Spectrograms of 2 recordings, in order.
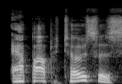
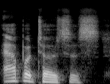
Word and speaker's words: apoptosis: And we talked about how upset some people get when you say apoptosis instead of apoptosis. That is, when you pronounce the P instead of keeping it silent like it, quote, is supposed to be pronounced.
